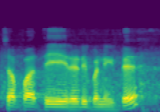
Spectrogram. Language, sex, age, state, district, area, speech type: Tamil, male, 45-60, Tamil Nadu, Mayiladuthurai, rural, spontaneous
